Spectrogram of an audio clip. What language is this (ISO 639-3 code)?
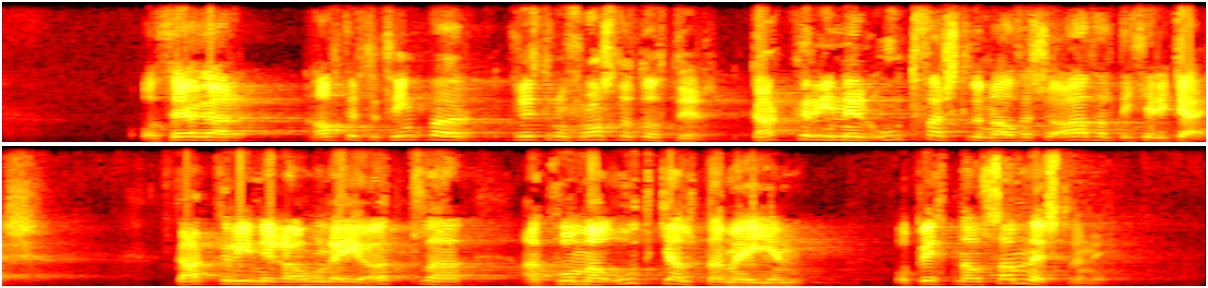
isl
